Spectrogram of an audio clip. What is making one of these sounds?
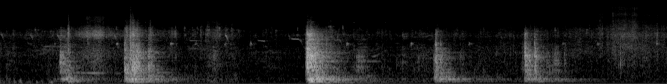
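Cattle moo loudly close by.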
